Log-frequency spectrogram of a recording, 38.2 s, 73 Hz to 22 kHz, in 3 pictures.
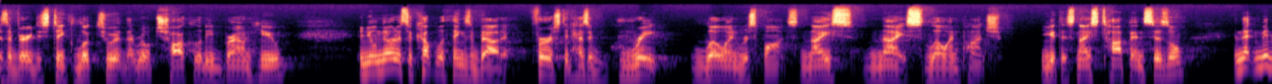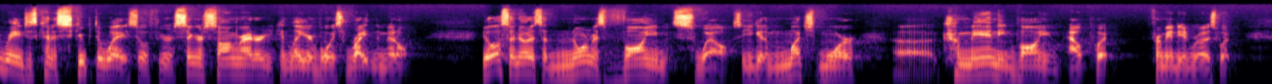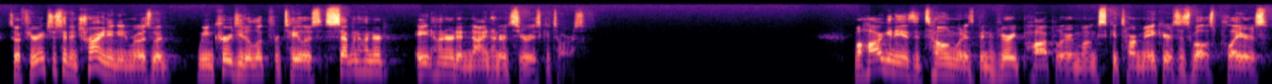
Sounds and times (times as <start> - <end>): Speech: 0.0 - 3.0, 3.6 - 16.9, 17.5 - 31.4, 34.0 - 38.1.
